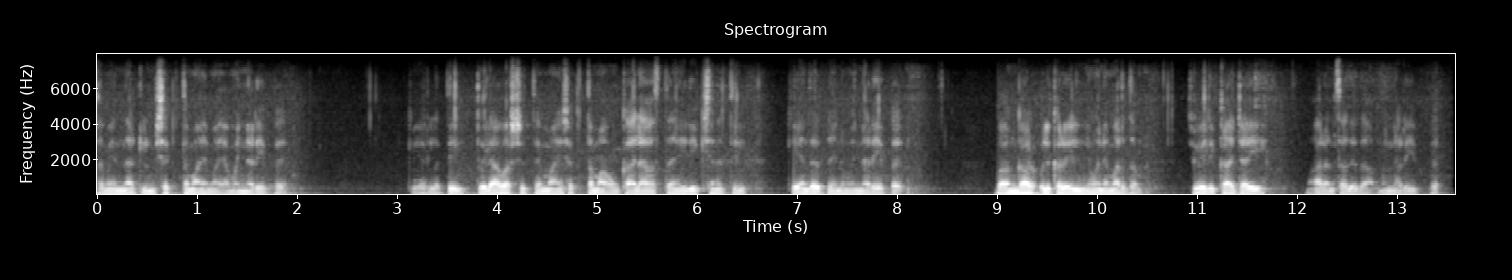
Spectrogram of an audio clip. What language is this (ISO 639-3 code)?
mal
